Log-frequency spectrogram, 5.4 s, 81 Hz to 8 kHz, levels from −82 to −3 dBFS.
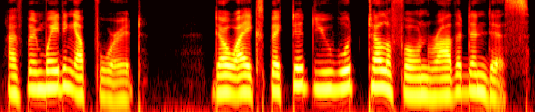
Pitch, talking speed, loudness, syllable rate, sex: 185 Hz, 155 wpm, -17 LUFS, 5.2 syllables/s, female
